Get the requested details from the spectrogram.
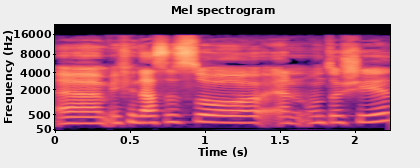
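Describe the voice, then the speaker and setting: Her intonation monotone and flat, a woman speaks in a fairly high pitch. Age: 30s. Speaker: stand-up comedian. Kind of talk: casual chat.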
